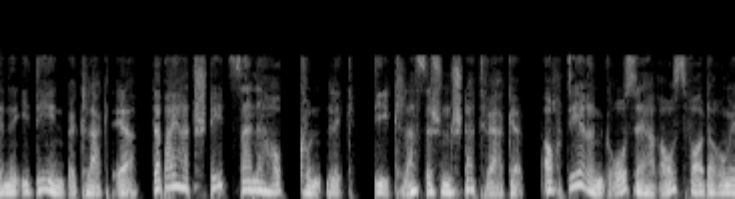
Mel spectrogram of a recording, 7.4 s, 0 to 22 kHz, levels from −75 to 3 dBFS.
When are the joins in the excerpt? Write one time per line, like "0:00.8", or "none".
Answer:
0:01.4
0:01.9
0:03.3
0:03.7
0:05.3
